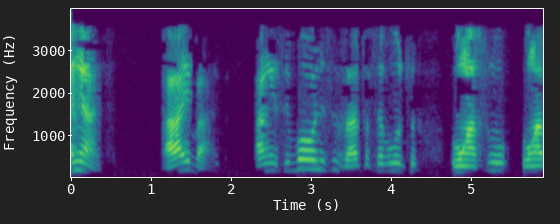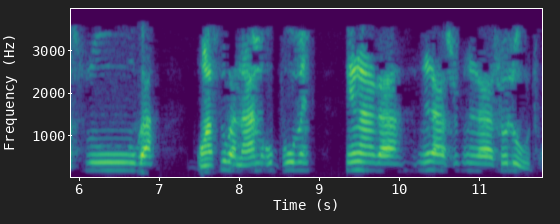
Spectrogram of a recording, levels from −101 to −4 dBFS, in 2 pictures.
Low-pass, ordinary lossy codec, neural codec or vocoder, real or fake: 3.6 kHz; MP3, 16 kbps; none; real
